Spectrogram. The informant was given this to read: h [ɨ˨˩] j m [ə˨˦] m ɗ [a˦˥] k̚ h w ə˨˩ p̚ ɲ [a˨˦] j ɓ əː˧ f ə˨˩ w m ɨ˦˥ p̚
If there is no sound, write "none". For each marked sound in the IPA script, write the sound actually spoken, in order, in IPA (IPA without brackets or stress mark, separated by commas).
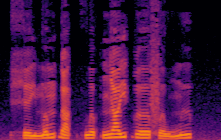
e˨˩, ə˨˦, a˨˩, a˨˦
